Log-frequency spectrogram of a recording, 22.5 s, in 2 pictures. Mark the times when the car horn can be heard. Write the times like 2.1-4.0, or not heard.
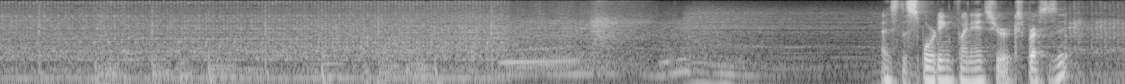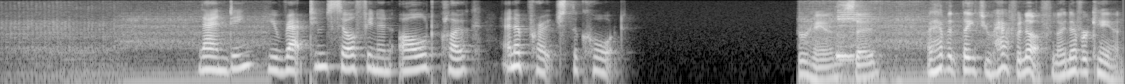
19.6-20.3.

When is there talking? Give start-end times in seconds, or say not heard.
8.8-10.7, 13.2-17.5, 19.2-22.4.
